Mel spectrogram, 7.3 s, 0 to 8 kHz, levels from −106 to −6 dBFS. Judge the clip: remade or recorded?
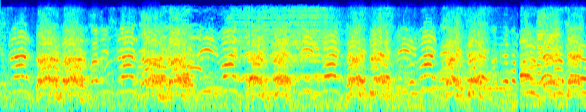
recorded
